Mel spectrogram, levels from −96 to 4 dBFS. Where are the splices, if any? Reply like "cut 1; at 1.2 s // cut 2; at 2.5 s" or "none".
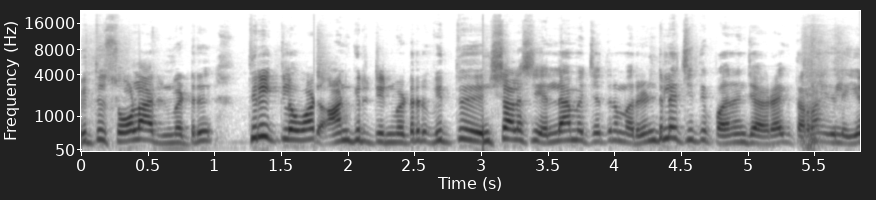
cut 1; at 1.8 s // cut 2; at 3.0 s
